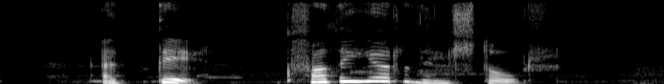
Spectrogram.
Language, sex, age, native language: Icelandic, female, 20-29, Icelandic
